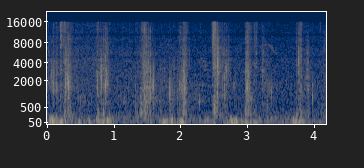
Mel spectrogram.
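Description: Footsteps on gravel at a walking pace, about two steps a second.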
